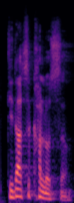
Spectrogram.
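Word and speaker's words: διδάσκαλος: 이 단어들을 좀 명확하게 구분하기 위해서 헬라어 발음을 좀 얘기해야 되는데, 디다스칼로스, 이건 일반적으로 선생님이라고 번역되는 거예요.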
